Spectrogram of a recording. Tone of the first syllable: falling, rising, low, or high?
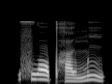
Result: falling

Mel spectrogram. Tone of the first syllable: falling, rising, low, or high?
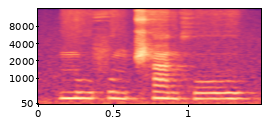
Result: rising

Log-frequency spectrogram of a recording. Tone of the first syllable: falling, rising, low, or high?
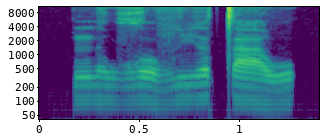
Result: low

